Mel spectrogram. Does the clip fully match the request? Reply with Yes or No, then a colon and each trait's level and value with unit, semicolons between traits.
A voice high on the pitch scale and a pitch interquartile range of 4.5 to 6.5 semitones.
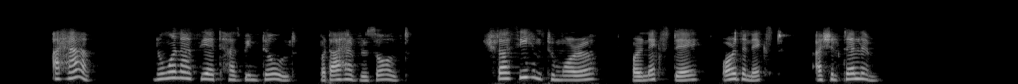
No: high, 230 Hz; average, 3.9 semitones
